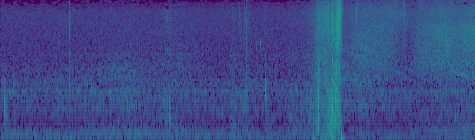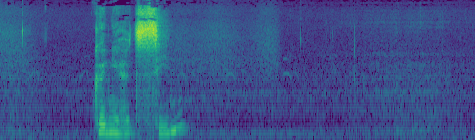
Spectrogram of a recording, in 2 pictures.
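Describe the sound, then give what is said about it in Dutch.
Steady outdoor ambience at a beach by the sea on a warm day: a low, constant rumble of wind and waves, a brief louder gust partway through, and a short spoken phrase near the end. “En ja hoor, we zijn aangekomen aan het strand.”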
